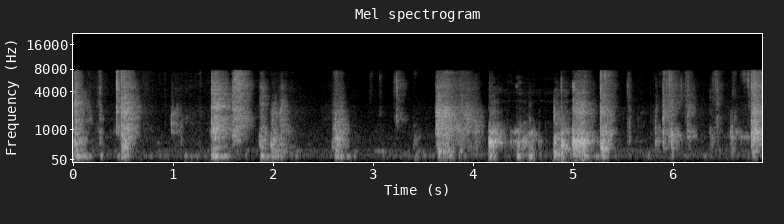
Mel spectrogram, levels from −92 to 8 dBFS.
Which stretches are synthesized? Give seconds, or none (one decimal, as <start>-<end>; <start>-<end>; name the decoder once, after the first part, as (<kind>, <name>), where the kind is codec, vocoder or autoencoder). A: 4.2-5.2 (codec, HILCodec)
